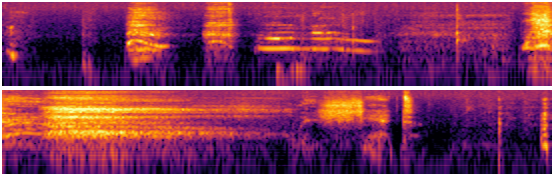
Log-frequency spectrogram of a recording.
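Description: Wordless vocal reactions from two shaken people: a short cry, a falling moan, then a long breathy gasp lasting about two seconds, and another breath near the end.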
